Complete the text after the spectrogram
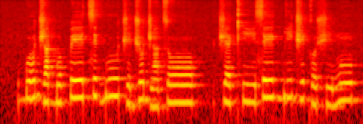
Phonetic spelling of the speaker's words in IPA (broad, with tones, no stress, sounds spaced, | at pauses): ɓ o˨˦ d͡ʒ a˨ ɡ͡b o˨ k͡p eː˦ t͡s ɪ˦˨ ɡ͡b uː˦ t͡ʃ ɪ˨ d͡ʒ o˦ d͡ʒ ã˨ t͡s oː˦ | t͡ʃ ɛ˨ kʰ iː˨ s eː˦ ɡ͡b i˦ d͡ʒ ɪ˦ k ʊ˨ ʃ i˨ m ũ˦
